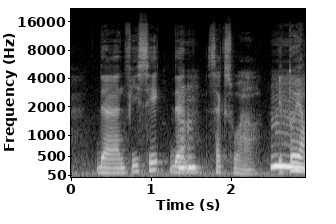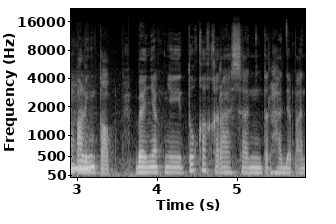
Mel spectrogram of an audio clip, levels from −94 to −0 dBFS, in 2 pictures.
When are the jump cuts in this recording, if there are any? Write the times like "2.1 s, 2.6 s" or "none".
3.5 s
